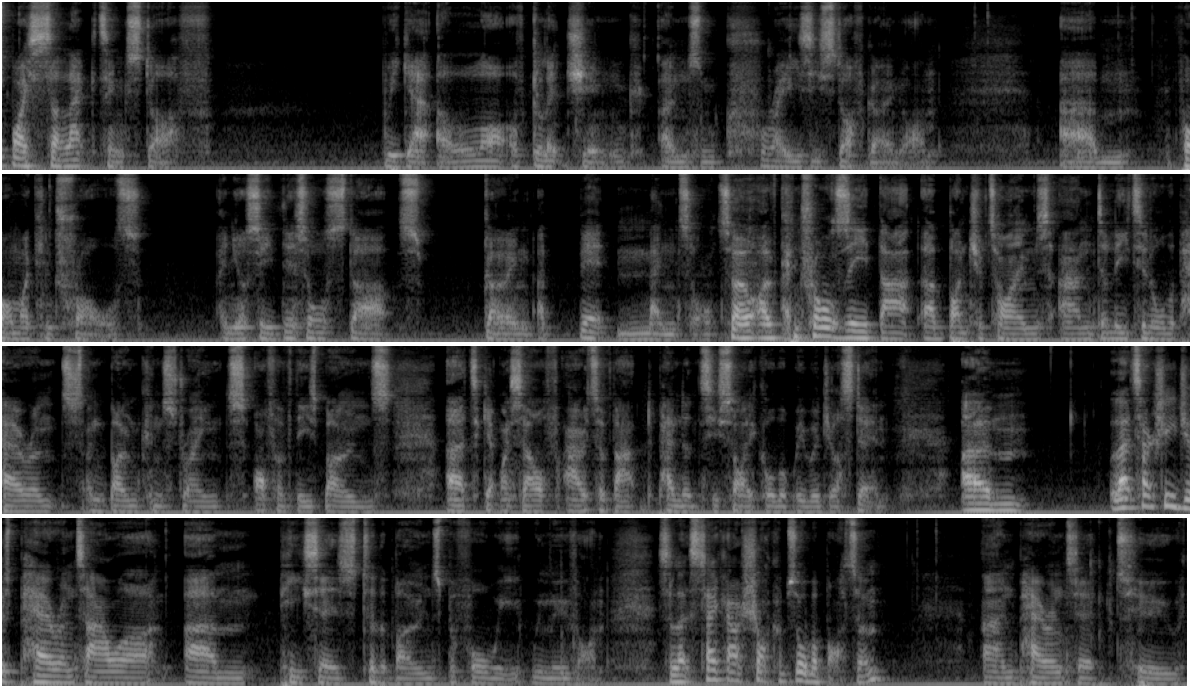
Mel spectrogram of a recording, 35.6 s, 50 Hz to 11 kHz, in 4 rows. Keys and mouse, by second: 0.0-0.2 typing, 4.0 shift+z, 4.2 g, 5.0 shift+z, 5.6 g, 8.3 click, 9.1 click, 9.3 g, 16.6 click, 26.9 ctrl+Tab, 32.2 click, 33.6 click, 34.8 ctrl+p.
